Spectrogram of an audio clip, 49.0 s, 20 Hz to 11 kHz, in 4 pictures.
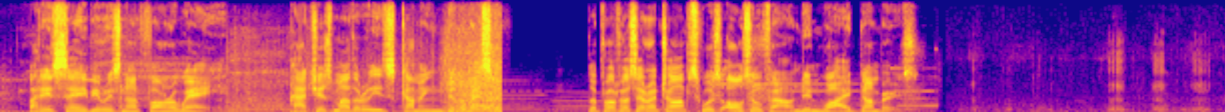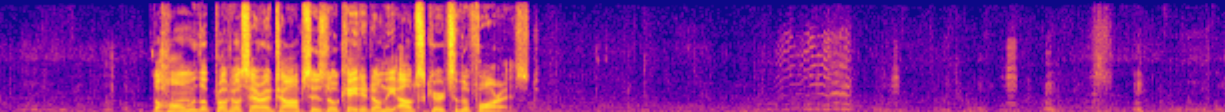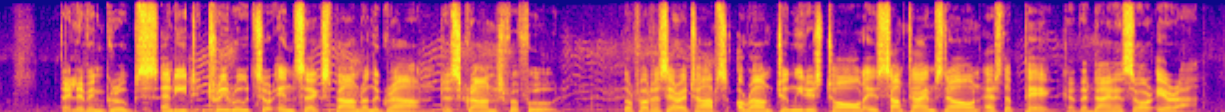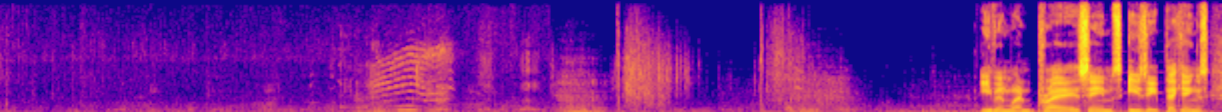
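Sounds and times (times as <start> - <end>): low steady background: 0.0 - 48.9
animal calls: 19.7 - 36.8, 37.4 - 42.2
short pitched animal squeal: 26.3 - 29.2, 29.8 - 31.6, 40.4 - 41.3.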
